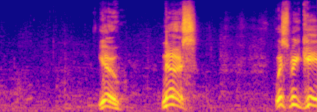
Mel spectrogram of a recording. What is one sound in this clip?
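An elderly man speaks in short, tense bursts close by.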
